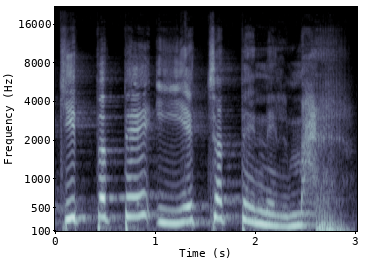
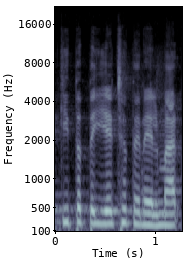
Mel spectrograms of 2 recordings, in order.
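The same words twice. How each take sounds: First: "Quítate y échate en el mar" slow and loud, each word drawn out; commanding the mountain. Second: Said in the usual way. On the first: Shown as a demonstration. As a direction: order the mountain away, slowly. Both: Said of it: "Donde tú dudes, no se echa al mar".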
